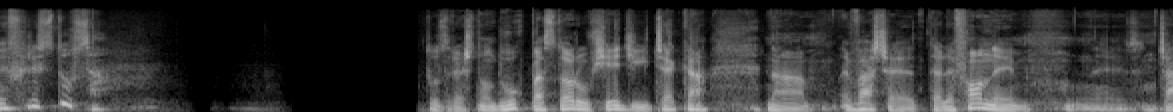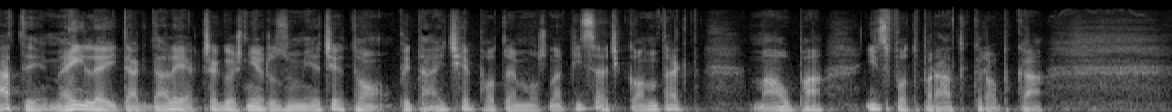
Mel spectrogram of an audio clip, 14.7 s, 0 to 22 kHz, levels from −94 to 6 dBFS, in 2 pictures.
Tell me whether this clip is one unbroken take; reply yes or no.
no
